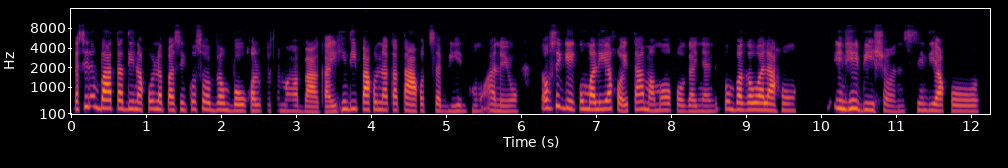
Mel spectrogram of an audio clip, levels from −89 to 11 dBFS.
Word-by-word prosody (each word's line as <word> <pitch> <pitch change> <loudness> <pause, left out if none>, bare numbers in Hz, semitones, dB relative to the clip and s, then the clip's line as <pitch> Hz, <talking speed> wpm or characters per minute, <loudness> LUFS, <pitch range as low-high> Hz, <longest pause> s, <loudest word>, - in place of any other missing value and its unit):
Kasi 265 +7 -1
no'ng 345 -4 -3
bata 285 -2 +7
din 265 +1 -3
ako, 265 +3 -2
napansin 235 -2 -2
ko, 260 0 -5
sobrang 230 -2 -2
vocal 205 -1 -1
ko 200 - -34
sa 205 +2 -26
mga 195 -1 -7
bagay, 175 0 0
hindi 260 +1 -3
pa 245 -1 +7
ako 250 - -5
natatakot 220 -3 +2
sabihin 195 -2 -8
kung 195 0 -18
ano 205 -3 -5
'yong 185 0 -8 0.3
o 285 - +1
sige, 285 -7 0
kung 265 -1 0
mali 250 +2 +4
ako, 235 -7 +1
itama 240 -1 -1
mo 220 +1 -3
ako, 195 -2 -6
ganyan. 190 0 -8
Kumbaga, 240 -3 +1
wala 230 -2 +5
akong 220 +1 -9 0.6
inhibitions. 230 -9 0
Hindi 220 -1 -2
ako 190 -2 -2
220 Hz, 175 wpm, -24 LUFS, 195-255 Hz, 0.6 s, bata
